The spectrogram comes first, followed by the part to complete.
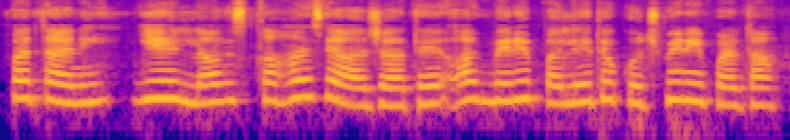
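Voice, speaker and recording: A woman's voice: sits high, steady tone, warm tone, close to an everyday voice. A woman voicing a stubborn, coy and innocent young wife who is also a student, speaking in a pouting, playful way. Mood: fretful.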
